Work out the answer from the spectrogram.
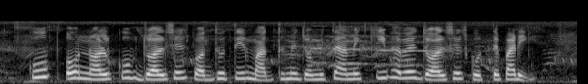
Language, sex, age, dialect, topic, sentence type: Bengali, female, 18-24, Rajbangshi, agriculture, question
